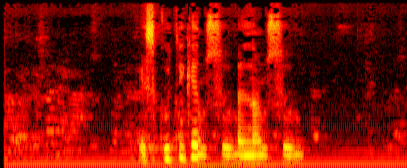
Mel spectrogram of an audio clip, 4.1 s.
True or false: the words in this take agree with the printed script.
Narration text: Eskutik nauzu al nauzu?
true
